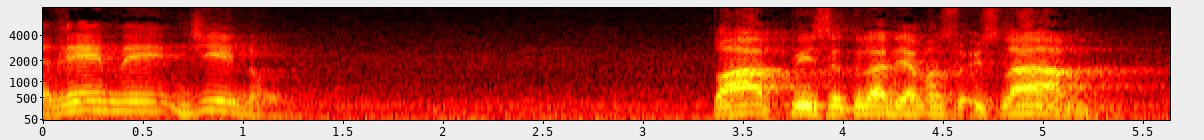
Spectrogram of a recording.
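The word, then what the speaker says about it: René Guénon: masuk Islam namanya siapa tulisannya r e n e g u e n o n Rene juenon cara membacanya Rene Jeno tapi setelah dia masuk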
